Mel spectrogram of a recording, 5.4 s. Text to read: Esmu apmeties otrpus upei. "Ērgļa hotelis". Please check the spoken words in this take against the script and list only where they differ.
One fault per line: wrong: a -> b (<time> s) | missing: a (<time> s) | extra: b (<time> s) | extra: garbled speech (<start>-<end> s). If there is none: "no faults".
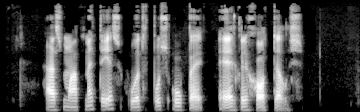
no faults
